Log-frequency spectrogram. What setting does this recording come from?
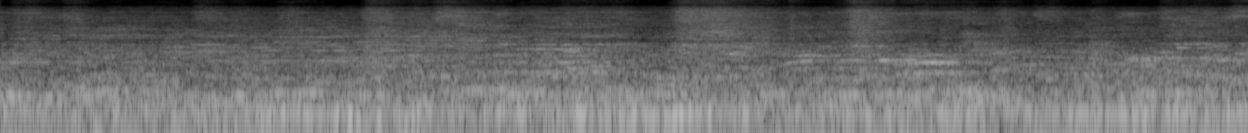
cafe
